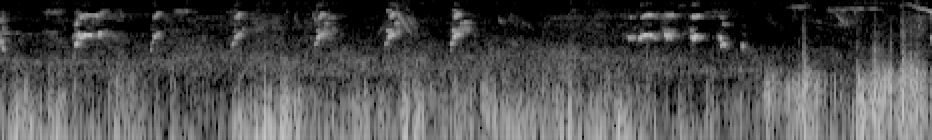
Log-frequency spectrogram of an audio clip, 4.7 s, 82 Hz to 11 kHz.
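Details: Bald eagles at their nest in Southwest Florida, picked up by a live nest camera on 10 October 2024 in late afternoon: quick series of short, high chittering notes, a brief pause, then another burst, over a heavy low rumble of wind and nest bumps.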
